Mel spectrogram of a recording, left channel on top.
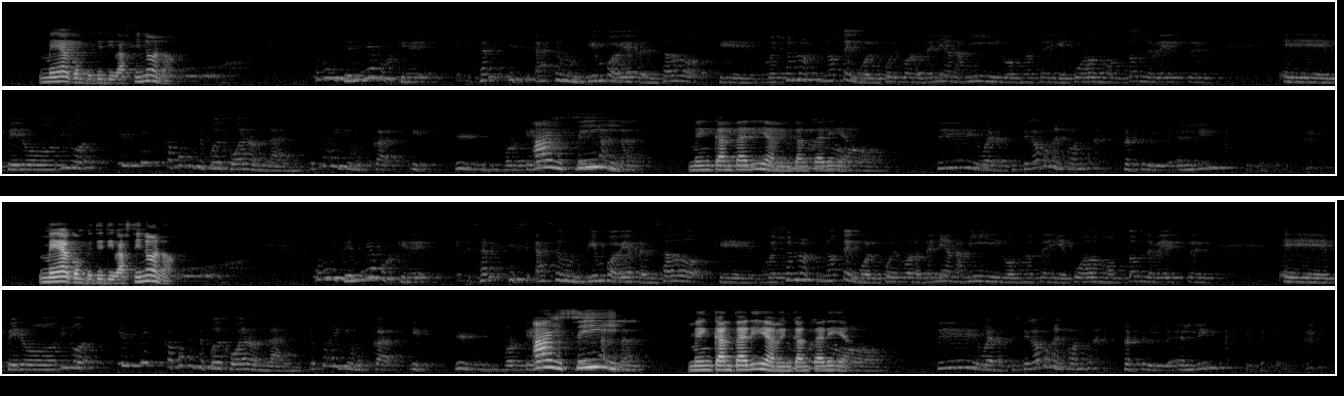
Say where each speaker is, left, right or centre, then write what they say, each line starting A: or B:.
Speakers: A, on the right; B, on the right.
A: Mega competitiva,
B: Oh.
A: si no, no.
B: Uy, tendríamos que... eh, ¿Sabes que se- hace un tiempo había pensado que... Porque yo no, no tengo el juego, lo tenían amigos, no sé, y he jugado un montón de veces. Eh, pero digo, el test capaz que se puede jugar online. Después hay que buscar. <laughs> y- y- Porque
A: ¡Ay, sí!
B: me encanta.
A: Me encantaría,
B: Sí, es
A: me encantaría.
B: un juego. Sí, bueno, si llegamos a encontrar <laughs> el, el link, <laughs>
